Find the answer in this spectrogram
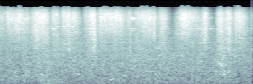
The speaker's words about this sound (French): Il y a beaucoup de machines. Ça fait du bruit. Donc, on essaye de rester le plus proche possible, que tout le monde s'entende.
